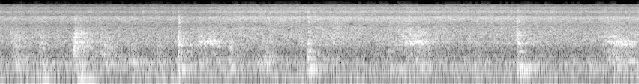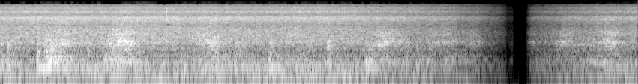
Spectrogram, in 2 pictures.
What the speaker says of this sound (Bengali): এইভাবে কয়েক সেকেন্ডের মতো মশলাটা আমি কষিয়ে নেব কম জালে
